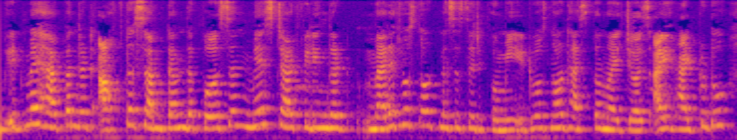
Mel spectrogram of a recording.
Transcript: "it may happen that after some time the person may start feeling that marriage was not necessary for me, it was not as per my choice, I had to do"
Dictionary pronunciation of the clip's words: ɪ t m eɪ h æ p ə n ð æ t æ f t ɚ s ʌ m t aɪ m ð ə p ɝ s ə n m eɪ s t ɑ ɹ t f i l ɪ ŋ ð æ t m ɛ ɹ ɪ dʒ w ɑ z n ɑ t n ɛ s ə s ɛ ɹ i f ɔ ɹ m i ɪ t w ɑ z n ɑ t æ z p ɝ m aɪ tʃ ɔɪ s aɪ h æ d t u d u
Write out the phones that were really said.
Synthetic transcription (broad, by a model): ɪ t m eɪ h æ p ə n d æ t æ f t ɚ s ʌ m t aɪ m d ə p ɝ s ə n m eɪ s t ɑ ɹ t f i l ɪ ŋ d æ t m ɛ ɹ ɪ dʒ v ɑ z n ɑ t n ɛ s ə s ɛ ɹ i f ɔ ɹ m i ɪ t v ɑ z n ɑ t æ s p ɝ m aɪ tʃ ɔɪ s aɪ h æ d t u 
